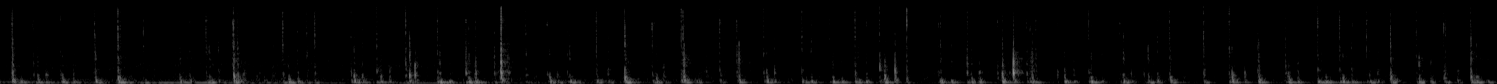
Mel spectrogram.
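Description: Long nails and fingertips tap across the keys of a black plastic laptop keyboard in a steady, rapid stream. Each tap is a short, dry click with a soft low thud beneath it and bright clacks mixed in, dying away almost instantly.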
